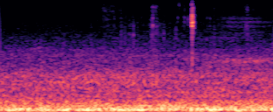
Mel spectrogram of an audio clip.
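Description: Steady low rumble of road traffic, with a faint click about a second and a half in.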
